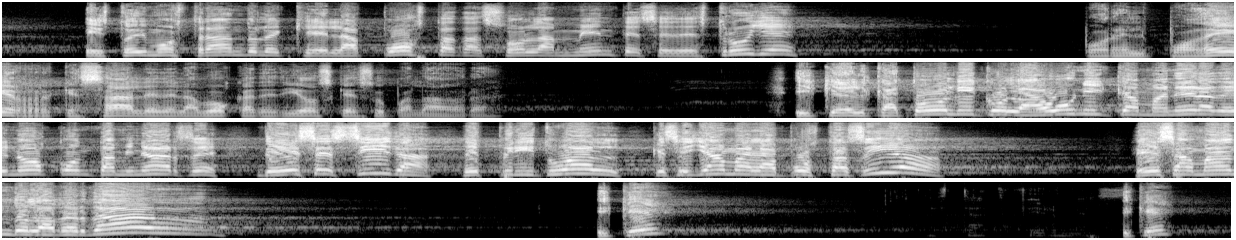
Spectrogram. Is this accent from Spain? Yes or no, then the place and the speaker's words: no; Venezuela; Yo vengo de Venezuela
